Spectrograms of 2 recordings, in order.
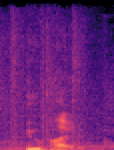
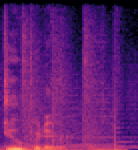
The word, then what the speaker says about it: Dewpider: So I read the other day that this guy's name is not Dewpider. It is not Dewpider. It's something else. It's like Jupiter.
